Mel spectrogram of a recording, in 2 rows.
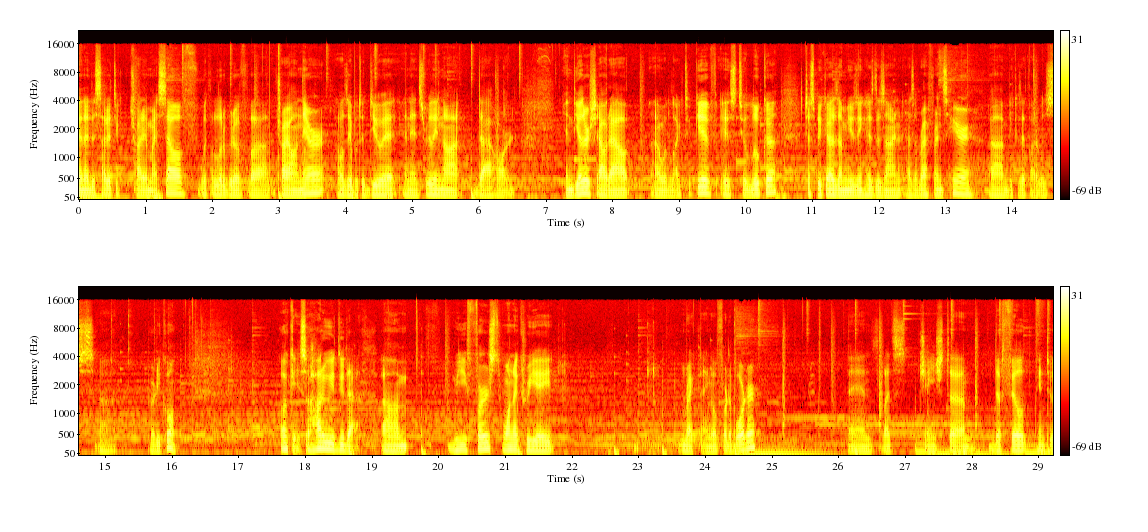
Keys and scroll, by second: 5.2 shift+super+], 6.6 shift+super+[, 14.6 space, 21.7 a, 23.0 r.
